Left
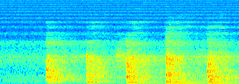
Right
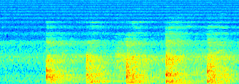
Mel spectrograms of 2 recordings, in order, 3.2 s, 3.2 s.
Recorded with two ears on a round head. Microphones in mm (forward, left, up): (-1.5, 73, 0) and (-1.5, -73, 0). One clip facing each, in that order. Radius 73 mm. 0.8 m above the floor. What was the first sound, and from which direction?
Footsteps, 20° right (ahead or behind).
